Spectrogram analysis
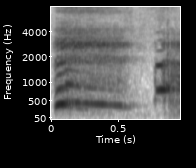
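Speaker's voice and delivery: short high laugh. Real, not acted. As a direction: burst of high-pitched laughter. Laughs before saying oh boy.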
